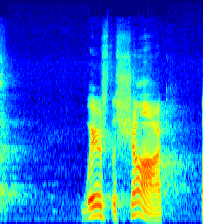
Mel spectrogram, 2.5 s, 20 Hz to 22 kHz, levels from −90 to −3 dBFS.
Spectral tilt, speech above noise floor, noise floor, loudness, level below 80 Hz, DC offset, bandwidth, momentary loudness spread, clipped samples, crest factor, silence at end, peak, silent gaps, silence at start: -4 dB/octave; 38 dB; -58 dBFS; -20 LUFS; -82 dBFS; under 0.1%; 17 kHz; 23 LU; under 0.1%; 20 dB; 0.4 s; -2 dBFS; none; 0 s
